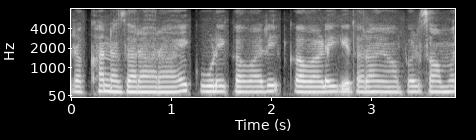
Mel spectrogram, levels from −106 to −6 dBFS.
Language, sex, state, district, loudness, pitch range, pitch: Hindi, female, Delhi, New Delhi, -16 LUFS, 180-190 Hz, 185 Hz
